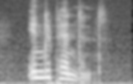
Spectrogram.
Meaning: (adjective) 1. Not dependent; not contingent or depending on something else; free 2. Not affiliated with any political party 3. Providing a comfortable livelihood
- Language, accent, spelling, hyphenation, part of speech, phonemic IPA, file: English, US, independent, in‧de‧pend‧ent, adjective / noun, /ˌɪn.dɪˈpɛn.dənt/, En-us-independent.ogg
